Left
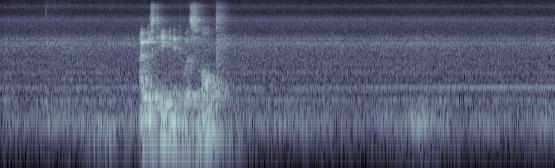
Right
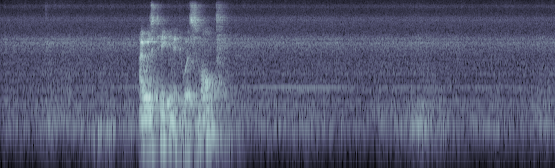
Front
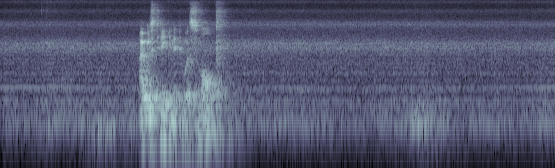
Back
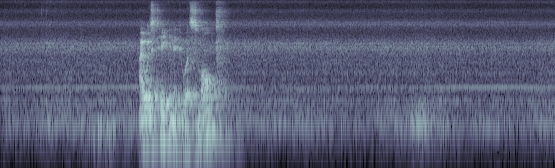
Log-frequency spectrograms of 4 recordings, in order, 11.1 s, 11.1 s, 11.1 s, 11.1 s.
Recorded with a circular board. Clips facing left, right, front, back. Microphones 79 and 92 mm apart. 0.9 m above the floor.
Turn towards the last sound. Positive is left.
turn(degrees=65)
